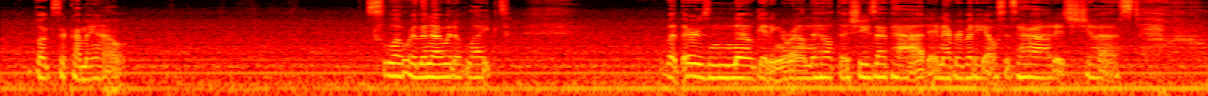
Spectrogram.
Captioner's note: whew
